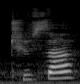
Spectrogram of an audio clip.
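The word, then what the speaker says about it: tussah: wool and 34 percent tusa silk i guess is how you say it t-u-s-s-a-h so it's this beautiful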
